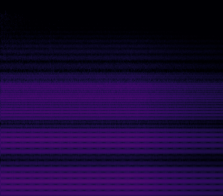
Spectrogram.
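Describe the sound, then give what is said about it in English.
A steady, buzzy synthesizer drone holds one pitch for the whole moment, thick with harmonics and heard alone, fading very slightly toward the end. “It kind of sounds like the droning of the bug zapper lamp outside your porch.”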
